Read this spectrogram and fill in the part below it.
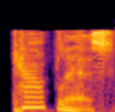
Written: countlessly

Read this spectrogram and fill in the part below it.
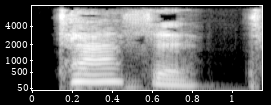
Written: tasset

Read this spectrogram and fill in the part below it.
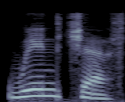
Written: windchest

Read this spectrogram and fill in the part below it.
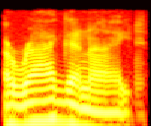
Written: aragonite

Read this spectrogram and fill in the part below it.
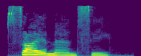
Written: sciomancy

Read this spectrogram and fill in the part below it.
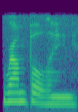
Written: rumpling

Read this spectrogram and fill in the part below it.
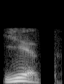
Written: yip

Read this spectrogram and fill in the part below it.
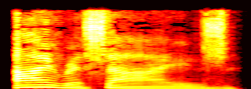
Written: iricize

